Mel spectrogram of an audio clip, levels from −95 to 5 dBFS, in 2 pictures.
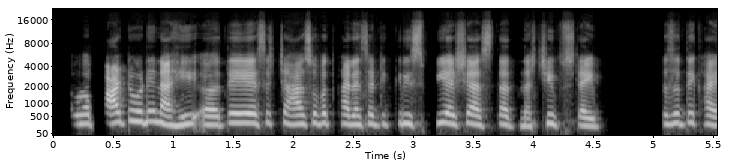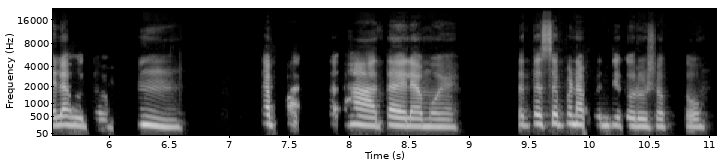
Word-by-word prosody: अ, 270 +1 -1
पाटवडे 330 +3 +5
नाही. 250 -3 +5
अ, 245 -1 +2
ते 295 0 +6
असं 285 +2 -4
चहासोबत 280 +1 0
खाण्यासाठी 255 -1 0
क्रिस्पी 280 +2 -1
असे 285 0 +3
असतात 255 0 +1
ना 215 - -2
चिप्स 275 -5 -4
टाइप, 215 -3 +1 0.5
तसं 280 +2 -1
ते 305 - -1
खायला 245 -2 +3
होतं. 210 -3 -6 0.3
हं. 215 -7 0 0.7
त्या 275 -1 0
पा 455 +2 -5 0.5
हां, 240 -3 +4
तळल्यामुळे. 205 -4 +1 0.5
तर 255 - -7
तसं 270 +1 +1
पण 270 - 0
आपण 235 -2 -3
ते 230 - -5
करू 210 -2 -2
शकतो. 200 0 -8
255 Hz, 165 wpm, -23 LUFS, 225-280 Hz, 0.7 s, ते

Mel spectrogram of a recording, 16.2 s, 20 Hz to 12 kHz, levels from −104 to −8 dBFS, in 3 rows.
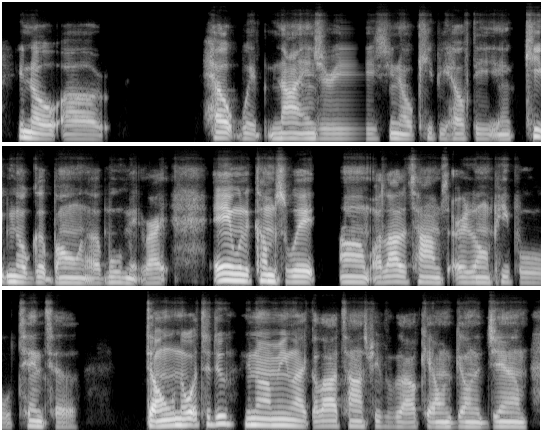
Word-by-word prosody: you 150 - 0
know, 120 -6 +2
uh, 105 -1 -5 1.1
help 130 -1 +1
with 120 -3 -8
knee 125 0 0
injuries, 115 -1 -7
you 120 - -2
know, 105 -3 -3
keep 125 +3 -10
you 110 - -10
healthy 115 0 -7
and 105 0 -6
keeping 145 -5 +2
up 120 -3 0
good 125 0 -3
bone, 115 -1 0
uh, 110 - -4
movement, 120 -4 -4
right? 110 +1 -2 0.5
And 165 +1 +9
when 155 -1 +7
it 145 - -7
comes 150 -3 +4
with 130 0 +4 0.2
um, 130 -1 +1
a 120 - -1
lotta 135 0 +2
times, 125 -3 -1
early 125 0 -1
on, 120 -1 -1
people 115 -5 -8
tend 125 -2 -1
to - - -7 0.7
don't 135 +3 +6
know 150 - +4
what 155 - +4
to 170 - -3
do, 180 +2 +2
you 155 - +1
know 155 -1 +5
what 150 - +4
I - - +2
mean? 145 -1 +3
Like, 125 -3 0
a - - -2
lotta 125 0 +1
times, 125 -2 -1
people 115 -3 -9
be - - -10
like, 110 -1 -1
"Okay, 110 - -5
I - - -1
wanna 110 0 0
go 115 +2 -3
in 110 - 0
the 105 - -3
gym. 115 +1 0
120 Hz, 215 wpm, -27 LUFS, 115-130 Hz, 1.1 s, And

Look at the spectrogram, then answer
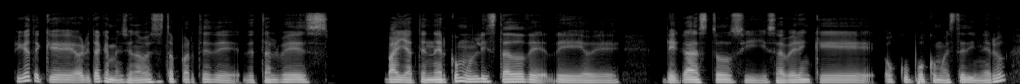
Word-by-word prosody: Fíjate 175 +7 0
que 110 -2 0
ahorita 105 +6 0
que 135 - +1
mencionabas 105 +1 0
esta 125 0 -2
parte 115 0 -3
de 100 -6 -3
de 105 0 -5
tal 110 +1 -2
vez, 110 0 0 0.5
vaya, 110 -3 +2
tener 110 +2 +3
como 150 +3 +1
un 125 +1 +3
listado 125 -2 +3
de 110 -5 0
de 95 -1 -1 0.4
de 105 -2 +1
gastos 110 0 +2
y 95 -1 -4
saber 100 0 +1
en 110 0 +2
qué 100 -4 -2
ocupo 110 +1 -2
como 105 -2 0
este 110 +2 -1
dinero. 105 - 0
110 Hz, 165 wpm, -24 LUFS, 100-115 Hz, 0.5 s, tener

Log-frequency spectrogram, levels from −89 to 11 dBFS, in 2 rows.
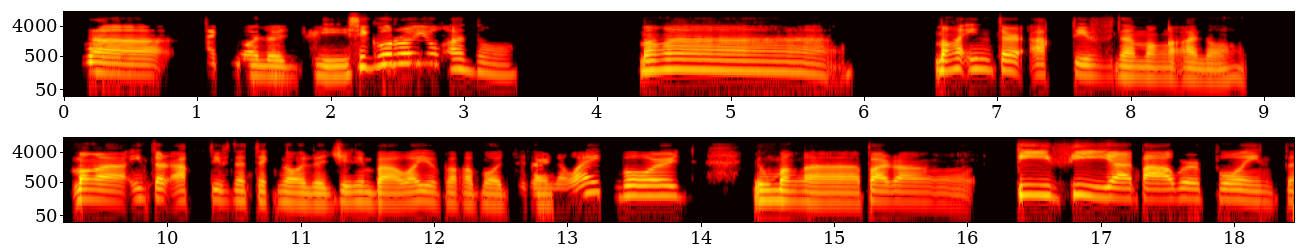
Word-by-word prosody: Na 155 -4 +4 0.4
technology? 130 -1 -4
Siguro 290 - +4
yung 305 -1 -3
ano, 165 -9 -4 0.9
mga 195 +3 +3 1.9
mga 190 +3 +3
interactive 150 -9 -1
na 125 - +4
mga 120 -1 -3 0.2
ano, 105 +2 -8 0.4
mga 150 -2 +3
interactive 160 -3 -2
na 140 -1 -3
technology. 125 -2 -3
Halimbawa, 125 -1 +1
yung 130 - -5
mga 120 -1 -3
modular 115 0 -5
na 110 - -7
whiteboard, 200 - 0 0.6
yung 145 0 0
mga 135 -2 +2 0.4
parang 130 -5 -1 0.4
TV 210 -2 +5
'yan, 170 -2 +6
PowerPoint, 155 -3 0
145 Hz, 90 wpm, -25 LUFS, 125-180 Hz, 1.9 s, yan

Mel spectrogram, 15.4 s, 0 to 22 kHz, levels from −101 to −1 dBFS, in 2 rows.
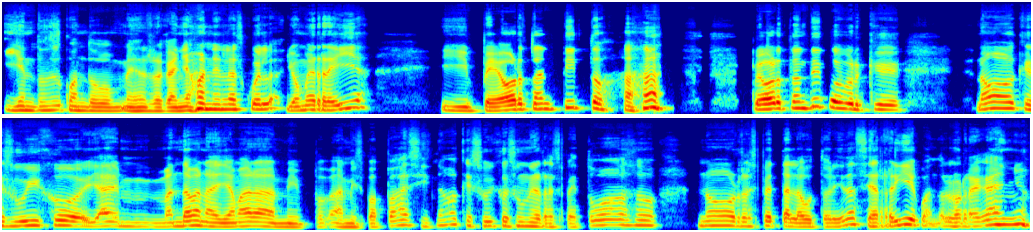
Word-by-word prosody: Y 150 -2 -2
entonces, 145 +1 -1
cuando 135 -4 0
me 130 0 +1
regañaban 130 +9 +4
en 180 - +3
la 180 - +4
escuela, 180 +2 0
yo 140 0 -2
me 165 +1 +1
reía, 180 +11 0 0.5
y 135 -2 -2
peor 145 +7 +4
tantito, 195 +1 0
ajá, 240 +1 +5 0.7
peor 190 +3 +7
tantito 225 +2 +4
porque 170 -3 +1 0.5
no, 215 +3 +3
que 175 -5 -2
su 155 +2 -1
hijo 175 -2 +1
ya 155 +1 -2
mandaban 140 +4 -2
a 140 -2 0
llamar 150 +4 0
a 145 -3 +1
mi 125 -1 -3
pap 130 +5 -15
a 125 -2 -4
mis 125 -2 -4
papás 165 +10 -6
y 135 - -12
no, 205 +3 -8
que 165 - -9
su 155 +1 -7
hijo 155 0 -5
es 145 - -10
un 150 - -3
irrespetuoso, 175 +9 -5 0.3
no 170 0 -1
respeta 150 0 -4
la 135 - -1
autoridad, 130 +10 -3
se 175 -10 -3
ríe 170 +7 +1
cuando - - -9
lo 145 0 -2
regaño. 195 +8 0
160 Hz, 190 wpm, -19 LUFS, 140-185 Hz, 0.7 s, peor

